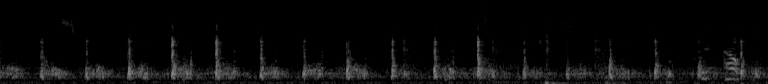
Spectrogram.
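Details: Fetal heartbeat on Doppler at 32 weeks in a fourth pregnancy: rapid, steady whooshing at about 136 to 139 beats a minute, within the normal range.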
